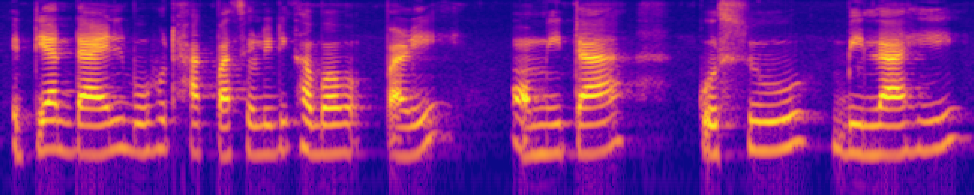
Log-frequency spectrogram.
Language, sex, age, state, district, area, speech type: Assamese, female, 30-45, Assam, Golaghat, urban, spontaneous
